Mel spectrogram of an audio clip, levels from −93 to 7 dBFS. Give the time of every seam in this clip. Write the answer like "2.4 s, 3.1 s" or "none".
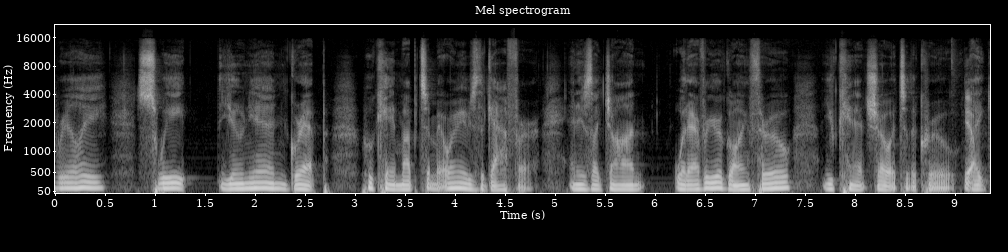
none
